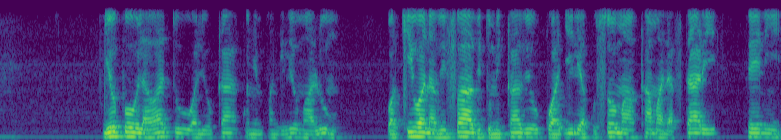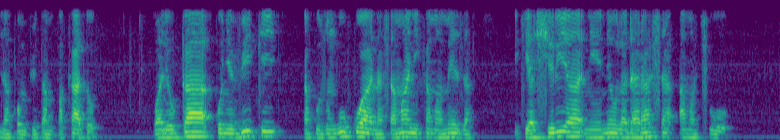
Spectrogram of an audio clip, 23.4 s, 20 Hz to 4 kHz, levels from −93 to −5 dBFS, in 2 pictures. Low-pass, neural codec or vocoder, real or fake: 3.6 kHz; none; real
